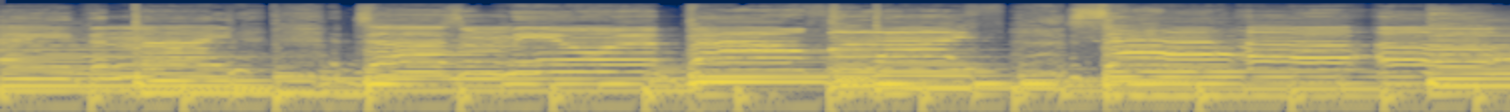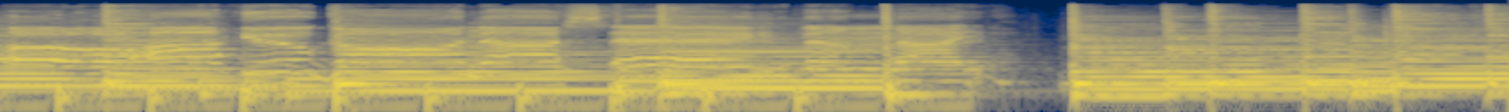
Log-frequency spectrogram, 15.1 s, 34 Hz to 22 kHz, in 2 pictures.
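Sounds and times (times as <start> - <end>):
woman singing pop song: 0.0 - 12.7
strummed acoustic guitar: 0.0 - 15.0.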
